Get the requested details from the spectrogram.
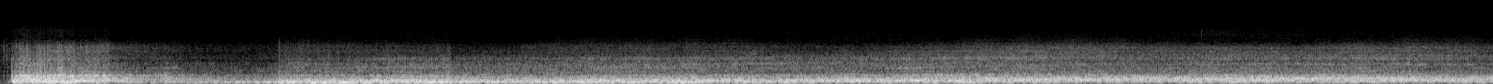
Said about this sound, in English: start the ship. Stand by to fire rockets. Half G acceleration. Standing by, sir. One half G. Fire rockets.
